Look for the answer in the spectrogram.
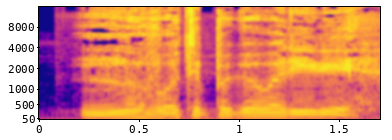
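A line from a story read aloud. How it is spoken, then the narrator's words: Wry snort. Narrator (Russian): хмыкнул Андерс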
